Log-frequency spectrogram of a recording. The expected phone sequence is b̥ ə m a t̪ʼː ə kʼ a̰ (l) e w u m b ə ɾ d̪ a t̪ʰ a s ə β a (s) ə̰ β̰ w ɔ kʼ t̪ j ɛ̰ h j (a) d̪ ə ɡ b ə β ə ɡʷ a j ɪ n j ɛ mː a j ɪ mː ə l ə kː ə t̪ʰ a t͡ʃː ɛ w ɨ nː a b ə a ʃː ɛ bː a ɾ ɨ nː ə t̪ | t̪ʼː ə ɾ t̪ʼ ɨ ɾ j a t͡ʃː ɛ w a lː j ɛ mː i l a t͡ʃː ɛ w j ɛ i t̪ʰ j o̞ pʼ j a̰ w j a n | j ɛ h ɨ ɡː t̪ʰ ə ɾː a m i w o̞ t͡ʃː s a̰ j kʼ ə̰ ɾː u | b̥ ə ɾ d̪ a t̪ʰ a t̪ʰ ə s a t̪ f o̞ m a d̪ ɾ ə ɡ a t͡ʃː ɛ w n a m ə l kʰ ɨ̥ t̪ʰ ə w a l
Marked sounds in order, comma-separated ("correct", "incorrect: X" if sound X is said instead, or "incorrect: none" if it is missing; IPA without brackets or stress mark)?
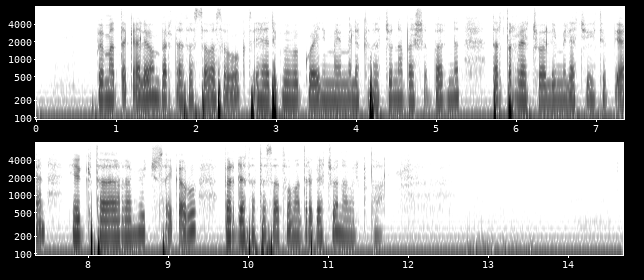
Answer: correct, correct, correct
